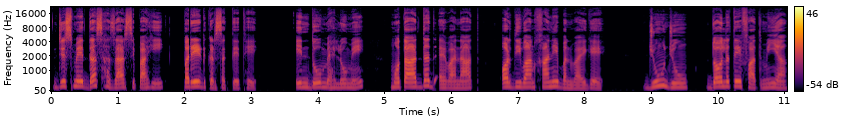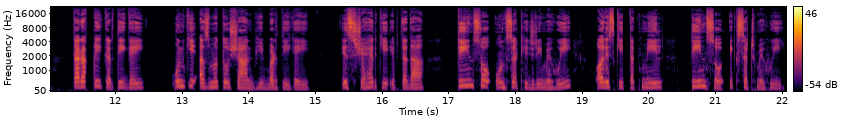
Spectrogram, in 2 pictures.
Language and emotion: Urdu, neutral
